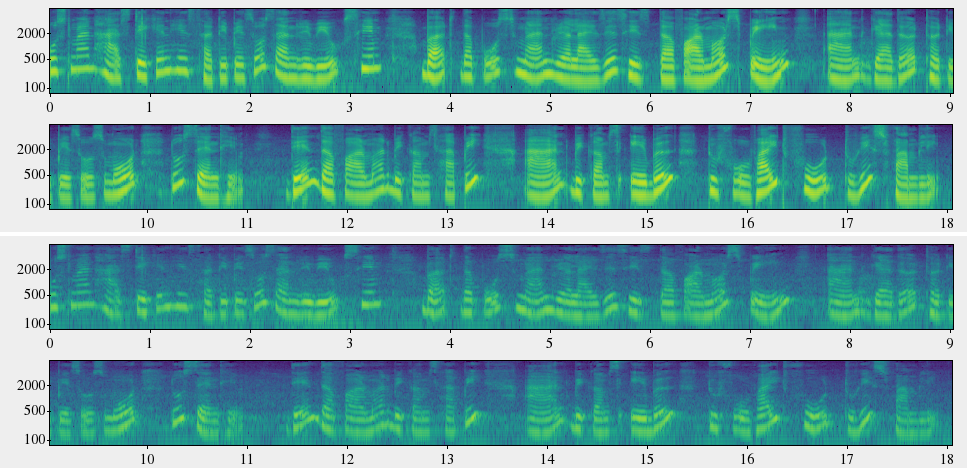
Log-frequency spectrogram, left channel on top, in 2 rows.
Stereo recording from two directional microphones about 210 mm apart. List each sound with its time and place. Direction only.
0.0 s a woman's voice: 45° left (ahead or behind)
